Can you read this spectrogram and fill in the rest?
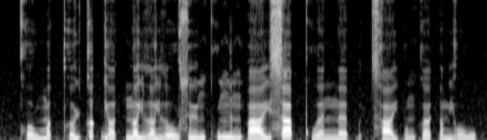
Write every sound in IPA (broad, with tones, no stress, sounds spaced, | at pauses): kʰ o˨˩ w m ɐ˨˥ k̚ pʰ ɵ˨˥ ɥ k ɐ˥ k̚ j ɐ˨˥ t̚ n̪ ɐ˥ j l ɐ˨˥ j l o˨˥ w s yː˧ ŋ kʷʰ ɐ˥ ŋ ɪ˨˥ ŋ p aː˨˥ j s aː˥ p̚ kʷʰ ɛː˨ n n̪ ɛː˨ p̚ ɵ˨ t̚ t͡sʰ aː˨˩ j p ʊ˨˩ ŋ k œː˥ t̚ ɐ˨˥ m j o˨˧ w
